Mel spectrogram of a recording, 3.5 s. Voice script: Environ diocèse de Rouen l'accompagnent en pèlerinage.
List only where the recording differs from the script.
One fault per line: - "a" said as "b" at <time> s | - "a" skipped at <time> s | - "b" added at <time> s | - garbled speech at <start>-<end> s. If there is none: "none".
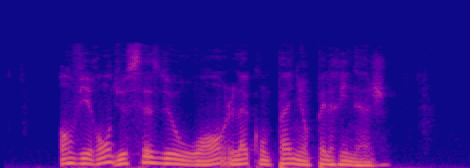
none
